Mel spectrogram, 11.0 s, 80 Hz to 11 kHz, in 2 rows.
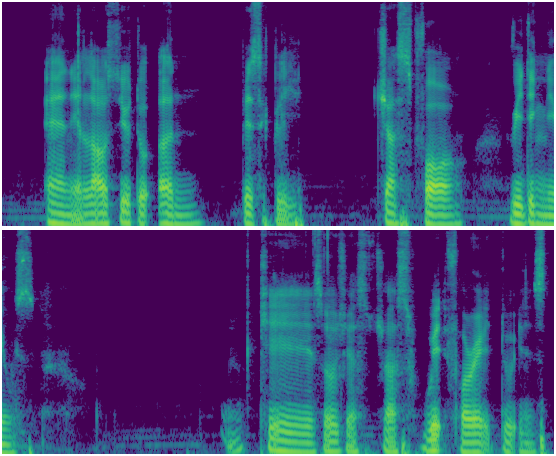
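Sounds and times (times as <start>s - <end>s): man talking: 0.4s - 3.1s, 3.7s - 6.0s, 7.8s - 11.0s.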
